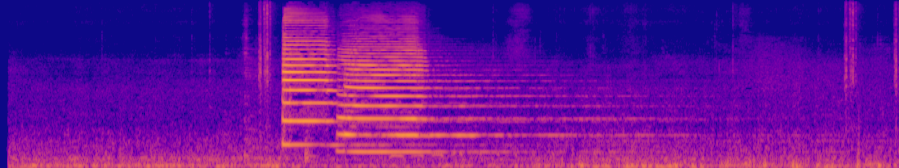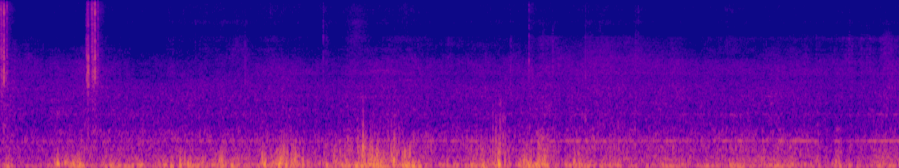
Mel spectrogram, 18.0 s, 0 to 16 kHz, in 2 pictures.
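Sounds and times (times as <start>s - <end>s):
train rumbling: 0.1s - 17.9s
two-tone locomotive air horn: 2.7s - 7.0s.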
